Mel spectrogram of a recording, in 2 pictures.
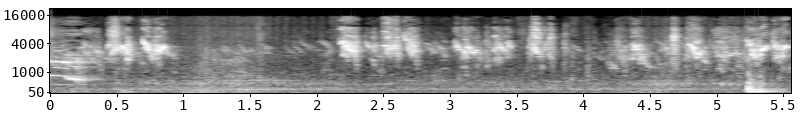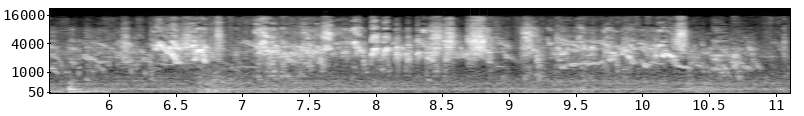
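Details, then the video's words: Chirping budgerigars, part of a breeding pair and family, giving continuous scratchy, warbling chatter in irregular bursts, with a low thump midway. "Cute Budgies Chirping Sounds"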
